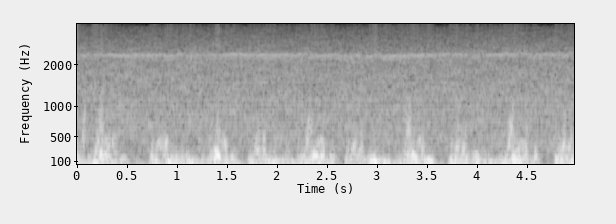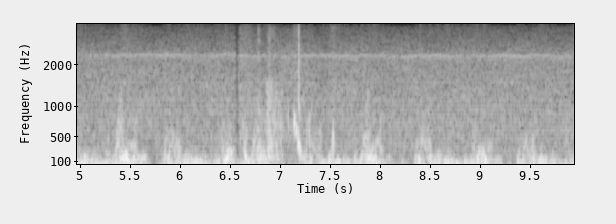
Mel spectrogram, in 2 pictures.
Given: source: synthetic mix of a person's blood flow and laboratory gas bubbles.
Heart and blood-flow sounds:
Doppler ultrasound of blood flow; precordium
0.00-0.10 s: bubbles
6.60-6.71 s: bubbles
6.76-7.34 s: bubbles
7.51-7.58 s: bubbles
From the record:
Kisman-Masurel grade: 223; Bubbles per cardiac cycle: several, 3 to 8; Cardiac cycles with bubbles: 10 to 50%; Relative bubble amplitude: loud (0.450 to 0.775); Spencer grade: 2 (many but less than half of the cardiac periods contain bubble signals, singularly or in groups); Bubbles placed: only in the low amplitude regions of the cardiac cycle

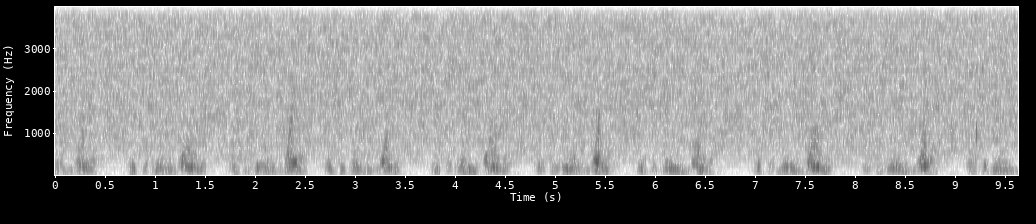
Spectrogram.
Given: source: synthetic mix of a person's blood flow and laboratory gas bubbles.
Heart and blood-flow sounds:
Doppler ultrasound of blood flow; precordium
9.18-9.26 s: bubbles
From the record:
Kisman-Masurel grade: 111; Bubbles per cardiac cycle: 1 to 2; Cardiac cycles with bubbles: 1 to 10%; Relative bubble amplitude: barely perceptible (0.100 to 0.250); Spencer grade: 1 (occasional bubble signal discernible with the cardiac motion signal, with majority of cardiac periods free of bubbles); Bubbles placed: only in the low amplitude regions of the cardiac cycle

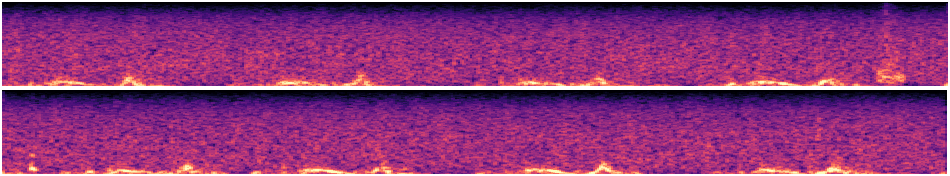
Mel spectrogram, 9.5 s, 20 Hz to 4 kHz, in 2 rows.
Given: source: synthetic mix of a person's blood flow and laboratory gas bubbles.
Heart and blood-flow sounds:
Doppler ultrasound of blood flow; precordium
4.37-4.55 s: bubbles
4.85-4.96 s: bubbles
From the record:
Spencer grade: 1 (occasional bubble signal discernible with the cardiac motion signal, with majority of cardiac periods free of bubbles); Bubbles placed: anywhere in the cardiac cycle

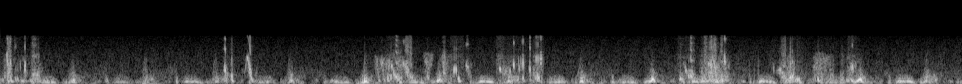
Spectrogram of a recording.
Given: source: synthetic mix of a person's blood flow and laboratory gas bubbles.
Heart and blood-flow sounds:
Doppler ultrasound of blood flow; precordium
0.02-0.51 s: bubbles
2.22-2.37 s: bubbles
2.44-2.57 s: bubbles
3.74-4.17 s: bubbles
4.23-4.33 s: bubbles
4.41-4.72 s: bubbles
4.96-5.45 s: bubbles
6.77-7.32 s: bubbles
7.71-8.03 s: bubbles
8.12-8.35 s: bubbles
8.40-8.60 s: bubbles
From the record:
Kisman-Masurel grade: 232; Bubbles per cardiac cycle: several, 3 to 8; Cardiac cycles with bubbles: 50 to 99%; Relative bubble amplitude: moderate (0.250 to 0.450); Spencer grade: 3 (all of the cardiac periods contain showers or single bubble signals, but not dominating or overriding the cardiac motion signals); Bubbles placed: anywhere in the cardiac cycle

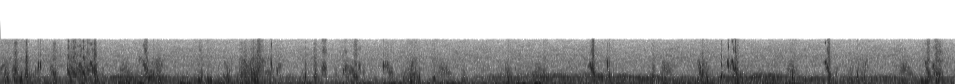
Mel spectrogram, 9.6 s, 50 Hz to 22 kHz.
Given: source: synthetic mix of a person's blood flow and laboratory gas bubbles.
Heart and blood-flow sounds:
Doppler ultrasound of blood flow; subclavian vein
0.00-0.44 s: bubbles
0.49-0.58 s: bubbles
0.67-1.04 s: bubbles
1.38-1.65 s: bubbles
1.94-2.16 s: bubbles
2.23-2.32 s: bubbles
2.38-2.84 s: bubbles
3.01-3.09 s: bubbles
3.12-3.27 s: bubbles
3.41-3.61 s: bubbles
3.80-3.96 s: bubbles
4.00-4.21 s: bubbles
4.31-4.38 s: bubbles
4.60-4.67 s: bubbles
5.01-5.21 s: bubbles
5.42-5.47 s: bubbles
5.85-5.96 s: bubbles
6.04-6.14 s: bubbles
6.50-6.57 s: bubbles
6.95-7.14 s: bubbles
7.17-7.44 s: bubbles
7.89-7.98 s: bubbles
8.22-8.38 s: bubbles
8.48-8.69 s: bubbles
9.18-9.50 s: bubbles
From the record:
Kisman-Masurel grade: 243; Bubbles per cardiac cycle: several, 3 to 8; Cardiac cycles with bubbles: 100%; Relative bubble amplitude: loud (0.450 to 0.775); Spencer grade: 3 (all of the cardiac periods contain showers or single bubble signals, but not dominating or overriding the cardiac motion signals); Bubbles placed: anywhere in the cardiac cycle

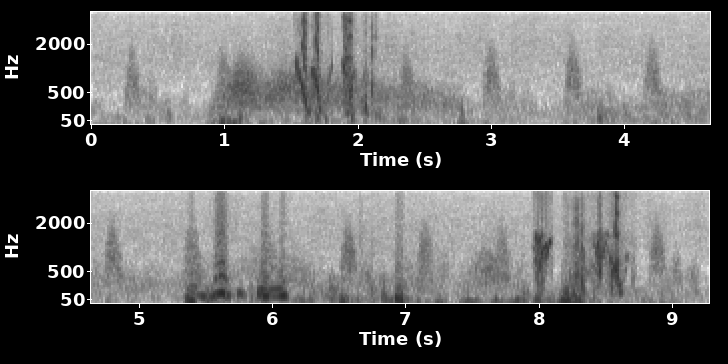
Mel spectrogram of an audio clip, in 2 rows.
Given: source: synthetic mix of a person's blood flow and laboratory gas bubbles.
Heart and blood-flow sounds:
Doppler ultrasound of blood flow; subclavian vein
1.51-1.80 s: bubbles
1.86-2.14 s: bubbles
7.94-8.10 s: bubbles
8.16-8.72 s: bubbles
From the record:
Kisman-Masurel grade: 222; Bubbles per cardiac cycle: several, 3 to 8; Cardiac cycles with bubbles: 10 to 50%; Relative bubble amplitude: moderate (0.250 to 0.450); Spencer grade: 2 (many but less than half of the cardiac periods contain bubble signals, singularly or in groups); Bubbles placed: anywhere in the cardiac cycle

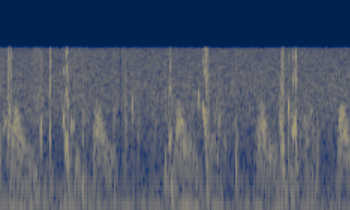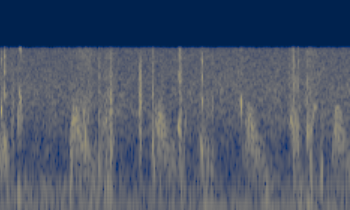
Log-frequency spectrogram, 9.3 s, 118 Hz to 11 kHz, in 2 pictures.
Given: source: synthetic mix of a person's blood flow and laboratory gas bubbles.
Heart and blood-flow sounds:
Doppler ultrasound of blood flow; subclavian vein
0.00-0.19 s: bubbles
0.44-0.59 s: bubbles
0.64-0.72 s: bubbles
0.81-1.19 s: bubbles
1.51-1.56 s: bubbles
1.73-1.81 s: bubbles
2.17-2.35 s: bubbles
2.52-3.04 s: bubbles
3.12-3.21 s: bubbles
3.71-4.28 s: bubbles
4.66-4.82 s: bubbles
4.88-5.00 s: bubbles
5.58-6.21 s: bubbles
6.63-6.89 s: bubbles
7.03-7.16 s: bubbles
7.33-7.53 s: bubbles
7.86-7.93 s: bubbles
8.52-8.71 s: bubbles
8.74-9.02 s: bubbles
From the record:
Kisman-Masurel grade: 242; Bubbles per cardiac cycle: several, 3 to 8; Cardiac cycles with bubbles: 100%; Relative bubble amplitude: moderate (0.250 to 0.450); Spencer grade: 3 (all of the cardiac periods contain showers or single bubble signals, but not dominating or overriding the cardiac motion signals); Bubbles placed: anywhere in the cardiac cycle

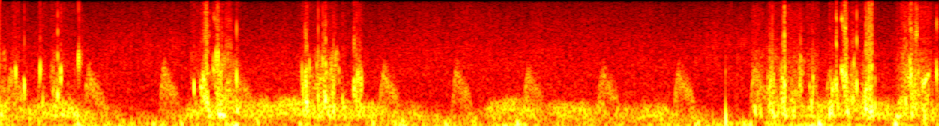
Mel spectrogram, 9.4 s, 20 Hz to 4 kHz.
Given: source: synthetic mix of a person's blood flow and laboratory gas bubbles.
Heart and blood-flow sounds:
Doppler ultrasound of blood flow; subclavian vein
0.00-0.09 s: bubbles
0.12-0.28 s: bubbles
0.37-0.82 s: bubbles
1.90-2.42 s: bubbles
2.96-3.47 s: bubbles
3.50-3.65 s: bubbles
7.51-8.19 s: bubbles
8.29-8.79 s: bubbles
8.96-9.40 s: bubbles
From the record:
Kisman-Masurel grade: 333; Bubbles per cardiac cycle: rolling drumbeat, 9 or more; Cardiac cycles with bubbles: 50 to 99%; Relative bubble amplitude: loud (0.450 to 0.775); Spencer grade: 3 (all of the cardiac periods contain showers or single bubble signals, but not dominating or overriding the cardiac motion signals); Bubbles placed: anywhere in the cardiac cycle

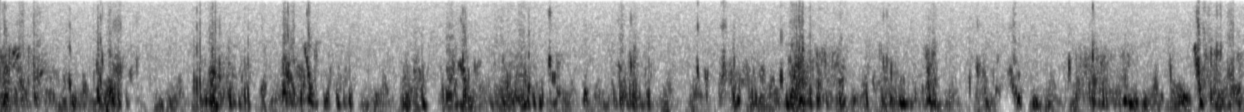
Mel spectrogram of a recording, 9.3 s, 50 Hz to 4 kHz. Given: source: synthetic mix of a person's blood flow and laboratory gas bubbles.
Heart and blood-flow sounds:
Doppler ultrasound of blood flow; precordium
0.00-0.57 s: bubbles
0.70-1.05 s: bubbles
1.42-1.92 s: bubbles
1.94-2.01 s: bubbles
2.08-2.67 s: bubbles
2.98-3.23 s: bubbles
3.29-4.25 s: bubbles
4.34-4.92 s: bubbles
5.20-5.76 s: bubbles
5.79-6.36 s: bubbles
6.46-7.08 s: bubbles
7.24-7.82 s: bubbles
7.98-8.56 s: bubbles
8.74-8.81 s: bubbles
8.93-9.34 s: bubbles
From the record:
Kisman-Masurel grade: 333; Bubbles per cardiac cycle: rolling drumbeat, 9 or more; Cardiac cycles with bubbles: 50 to 99%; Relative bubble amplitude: loud (0.450 to 0.775); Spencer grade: 3 (all of the cardiac periods contain showers or single bubble signals, but not dominating or overriding the cardiac motion signals); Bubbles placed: anywhere in the cardiac cycle

